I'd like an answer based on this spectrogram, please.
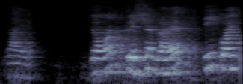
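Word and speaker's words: Reil: See, Ryle लिखा हुआ है, लेकिन जो उनके कंट्री में प्रोनाउंसिएशन था Ryle.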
